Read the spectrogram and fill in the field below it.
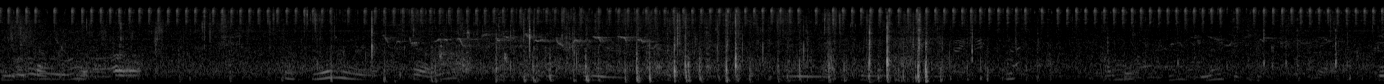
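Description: A horse's hooves thud on grass as it canters.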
